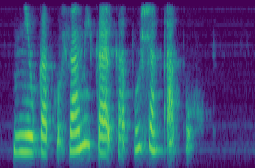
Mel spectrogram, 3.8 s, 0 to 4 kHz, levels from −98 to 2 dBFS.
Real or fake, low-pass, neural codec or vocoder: fake; 3.6 kHz; vocoder, 22.05 kHz, 80 mel bands, HiFi-GAN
